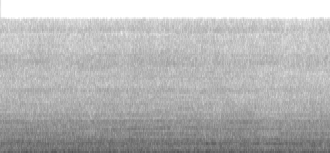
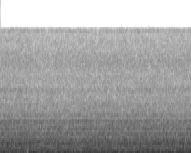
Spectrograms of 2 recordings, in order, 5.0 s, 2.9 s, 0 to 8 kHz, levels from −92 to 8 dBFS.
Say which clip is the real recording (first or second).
second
